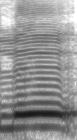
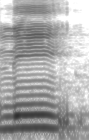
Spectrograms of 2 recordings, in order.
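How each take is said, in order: First: The vowel is an open ay sound. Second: The vowel is a pure, long ee sound. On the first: The speaker calls it wrong. "ये तरीका ठीक नहीं है" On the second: The speaker calls it right. "ज़ेर की सही अदा होंठों को नीचे की तरफ माइल करके या मारूफ की बू देकर"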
